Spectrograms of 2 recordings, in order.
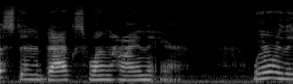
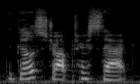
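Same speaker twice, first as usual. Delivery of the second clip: plain reading voice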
